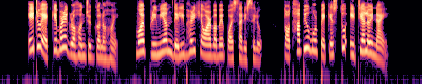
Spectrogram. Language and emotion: Assamese, angry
